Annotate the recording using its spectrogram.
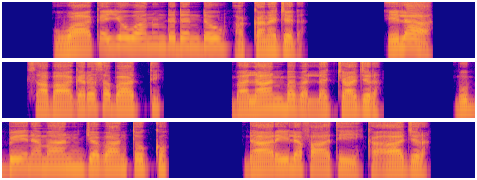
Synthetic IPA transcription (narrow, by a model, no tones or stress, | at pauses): waːkʼɐjːɔwaːnhʊnd̪ɐd̪ɐnd̪ɐʔʊɐkːɐnɐd͡ʒɛᶑɐ̥ | ʔɪlaː | sɐbaːɡɐɾɐs̬ɐbaːt̪ːɪ | bɐlaːnbɐbɐlːɐt͡ʃːaːd͡ʒɪɾɐ | bʊbːe̞ːnɐmaːnd͡ʒɐbaːnt̪ɔkːɔ | d̪aːɾiːlɐfaːt̪iːkɐʔaːd͡ʒɪɾɐ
